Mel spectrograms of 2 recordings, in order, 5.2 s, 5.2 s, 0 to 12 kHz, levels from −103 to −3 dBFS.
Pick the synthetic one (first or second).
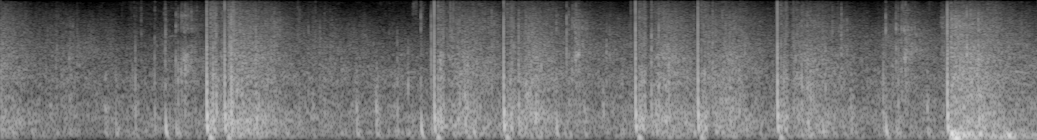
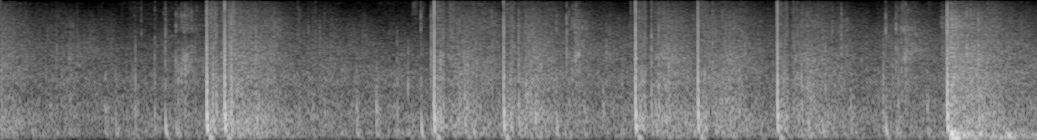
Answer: second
